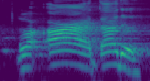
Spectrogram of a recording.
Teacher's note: پہلے حمزہ کی آواز آنی پھر عین کی آواز آنی ہے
